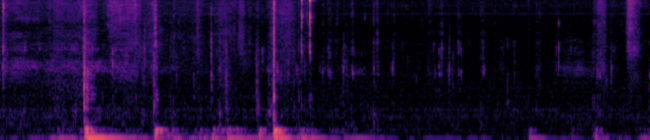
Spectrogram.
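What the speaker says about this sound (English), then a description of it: "I've got lunch, which I'll take a bite of now" Someone bites into lunch and chews close to the microphone, with a few crisp crunchy bites followed by softer, quieter chewing over a faint background.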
